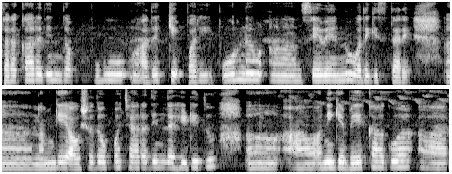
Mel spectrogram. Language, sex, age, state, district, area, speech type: Kannada, female, 45-60, Karnataka, Udupi, rural, spontaneous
